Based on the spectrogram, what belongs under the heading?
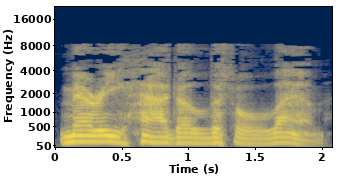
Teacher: A succession of feet with a strong, weak pattern is a trochaic meter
